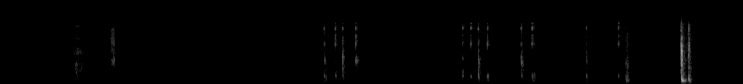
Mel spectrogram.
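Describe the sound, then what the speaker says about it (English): Data values being typed on a computer keyboard, heard as sparse, close key clicks in short clusters with pauses between them, ending on a slightly louder tap; quiet background and no talk. "Then you can type the Y's in."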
